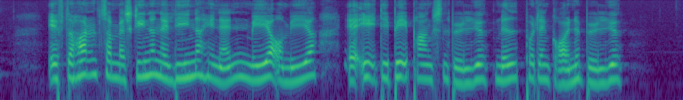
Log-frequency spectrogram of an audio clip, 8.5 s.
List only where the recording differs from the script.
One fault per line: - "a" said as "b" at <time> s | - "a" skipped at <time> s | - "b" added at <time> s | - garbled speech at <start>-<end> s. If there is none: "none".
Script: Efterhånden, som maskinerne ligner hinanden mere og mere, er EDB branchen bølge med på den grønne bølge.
none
